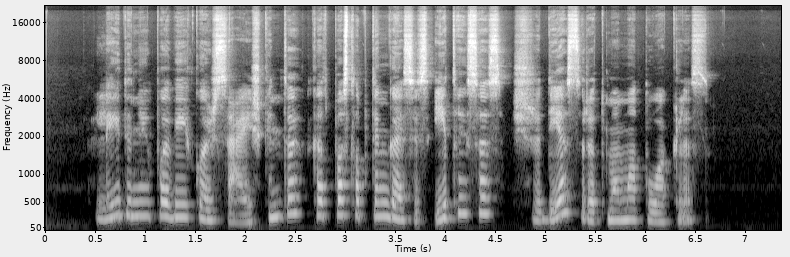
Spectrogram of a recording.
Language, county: Lithuanian, Kaunas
